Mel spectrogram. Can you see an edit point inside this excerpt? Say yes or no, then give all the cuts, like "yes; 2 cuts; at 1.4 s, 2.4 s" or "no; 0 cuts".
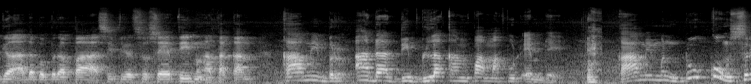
yes; 1 cut; at 6.0 s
